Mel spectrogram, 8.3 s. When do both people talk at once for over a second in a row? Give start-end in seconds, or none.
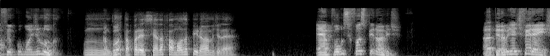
none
